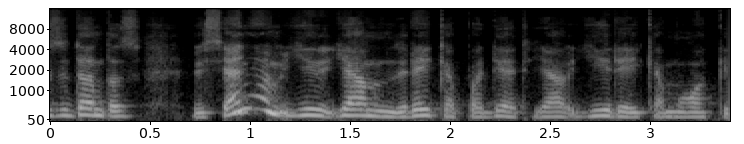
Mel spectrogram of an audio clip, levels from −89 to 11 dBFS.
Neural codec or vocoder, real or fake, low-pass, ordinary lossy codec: vocoder, 48 kHz, 128 mel bands, Vocos; fake; 14.4 kHz; Opus, 16 kbps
